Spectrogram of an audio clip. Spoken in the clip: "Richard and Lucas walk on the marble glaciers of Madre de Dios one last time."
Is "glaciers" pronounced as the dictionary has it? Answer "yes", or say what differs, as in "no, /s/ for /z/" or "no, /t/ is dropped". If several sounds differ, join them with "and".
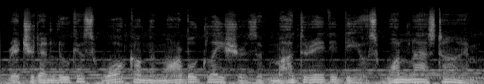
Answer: yes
